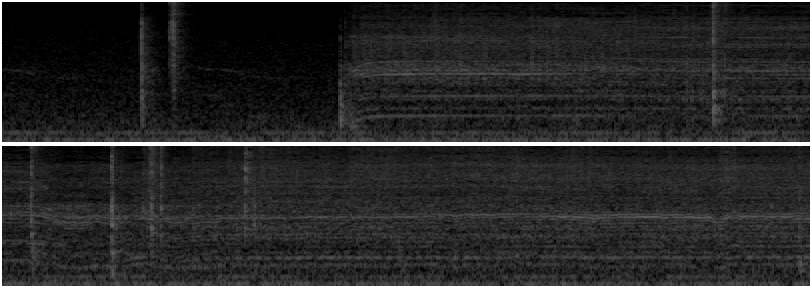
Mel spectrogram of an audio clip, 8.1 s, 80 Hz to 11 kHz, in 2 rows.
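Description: Fujifilm Instax Mini 11 instant camera: two quick clicks of the shutter release just under a second in, then from about two seconds in a steady motor whir as it ejects the film pack's black protective cover sheet, the first sheet that comes out after new film is loaded, with a few small clicks along the way.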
